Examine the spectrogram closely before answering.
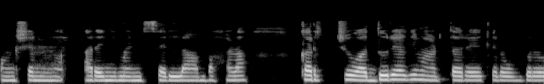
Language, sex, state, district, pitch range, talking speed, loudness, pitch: Kannada, female, Karnataka, Bellary, 185-210 Hz, 100 wpm, -17 LUFS, 190 Hz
